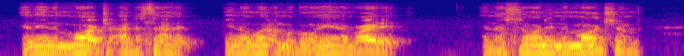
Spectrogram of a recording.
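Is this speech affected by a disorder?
Yes: ALS; hoarse voice.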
